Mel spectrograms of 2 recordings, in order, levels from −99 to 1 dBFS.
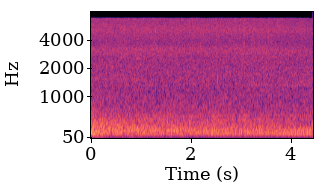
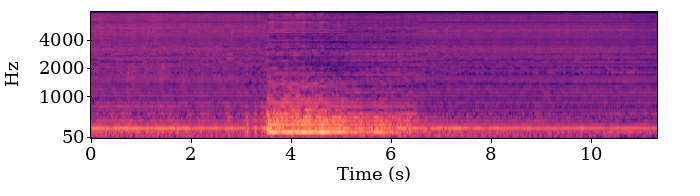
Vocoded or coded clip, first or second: second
